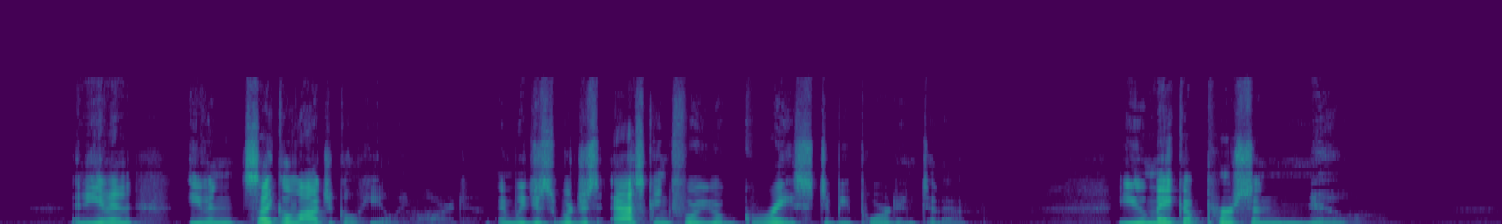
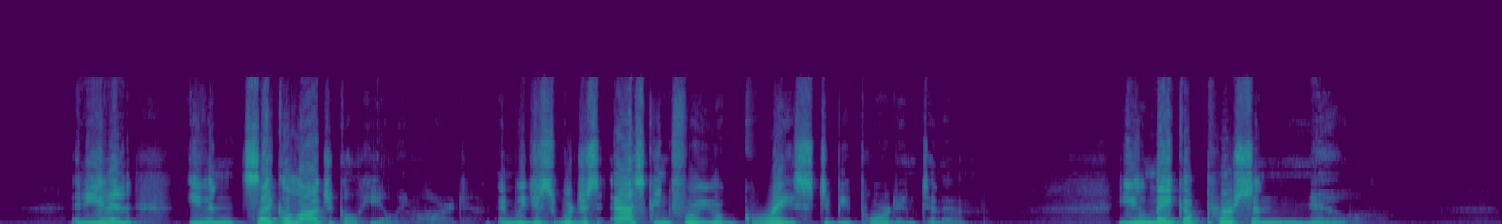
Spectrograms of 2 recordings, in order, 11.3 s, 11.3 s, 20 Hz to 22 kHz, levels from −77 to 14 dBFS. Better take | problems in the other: first | distortion; heavy; 7 dB below the speech

